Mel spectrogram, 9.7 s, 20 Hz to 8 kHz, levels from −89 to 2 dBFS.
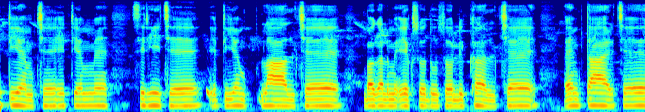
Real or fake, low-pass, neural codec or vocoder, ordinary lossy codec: real; none; none; none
